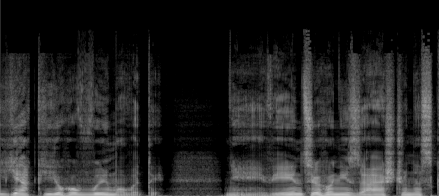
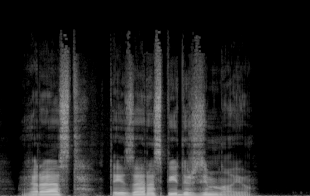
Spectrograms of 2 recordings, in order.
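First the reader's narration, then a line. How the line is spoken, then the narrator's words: Stern command. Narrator (Ukrainian): наказав він суворо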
